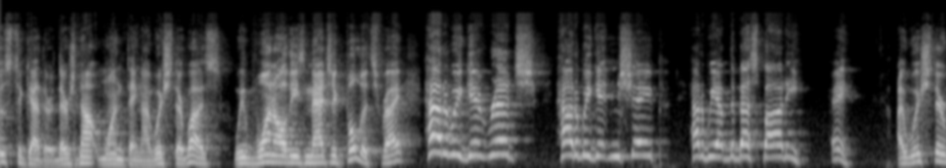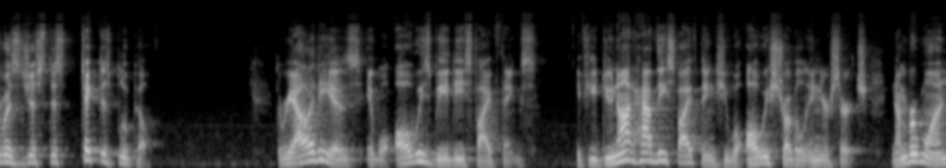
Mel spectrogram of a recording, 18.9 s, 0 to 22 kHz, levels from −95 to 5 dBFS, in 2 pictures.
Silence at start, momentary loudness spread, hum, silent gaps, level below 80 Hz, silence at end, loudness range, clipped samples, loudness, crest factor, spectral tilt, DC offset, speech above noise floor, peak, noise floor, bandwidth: 0 s; 15 LU; none; none; -68 dBFS; 0 s; 7 LU; under 0.1%; -24 LUFS; 24 dB; -4.5 dB/octave; under 0.1%; 47 dB; 0 dBFS; -71 dBFS; 15.5 kHz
